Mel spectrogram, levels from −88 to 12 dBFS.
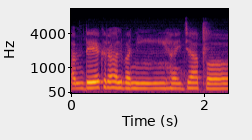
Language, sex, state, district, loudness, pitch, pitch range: Bhojpuri, female, Uttar Pradesh, Ghazipur, -15 LUFS, 200 Hz, 200-215 Hz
